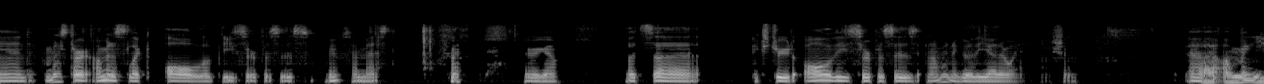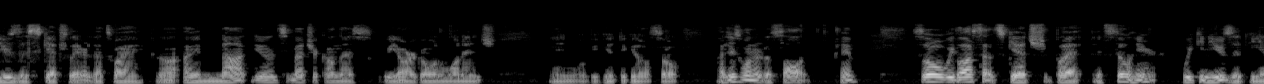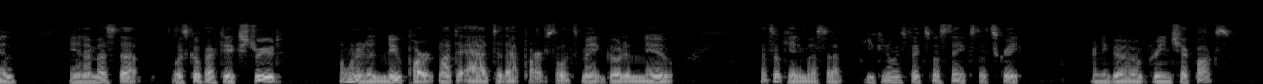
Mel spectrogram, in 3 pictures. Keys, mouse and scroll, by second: 0.8 click, 3.6 click, 4.2 s, 5.0 click, 6.4 click, 7.6 click, 9.7 click, 11.5 right click, 13.2 right click, 17.0 click, 20.8 click, 21.8 middle click, 23.3 middle click, 24.1 right click, 26.9 click, 30.6 click, 36.9 click.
